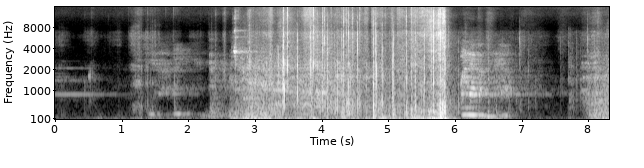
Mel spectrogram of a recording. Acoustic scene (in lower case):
elevator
